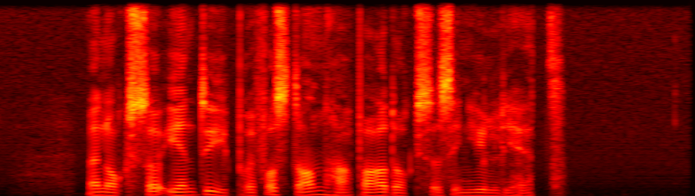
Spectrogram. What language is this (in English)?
Norwegian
